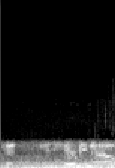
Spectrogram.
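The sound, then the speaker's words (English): A steady, loud rush of wind and road noise from inside an old car driving on the highway with its windows up, constant throughout, with a faint muffled voice buried underneath. “You sound like you're in a wind tunnel. I'm sorry, I'm driving on the highway.”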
